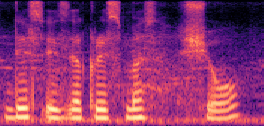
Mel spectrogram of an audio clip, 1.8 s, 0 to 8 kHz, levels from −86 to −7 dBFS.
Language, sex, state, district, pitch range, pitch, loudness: English, female, Assam, Kamrup Metropolitan, 185-205 Hz, 200 Hz, -15 LUFS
